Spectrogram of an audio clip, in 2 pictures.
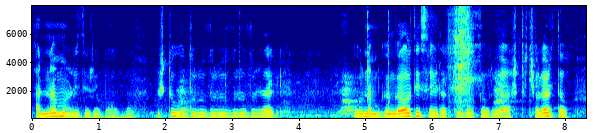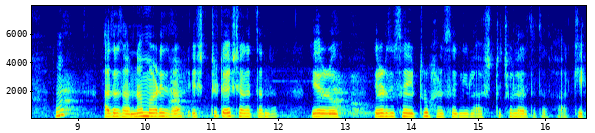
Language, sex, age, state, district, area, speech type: Kannada, female, 45-60, Karnataka, Koppal, rural, spontaneous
